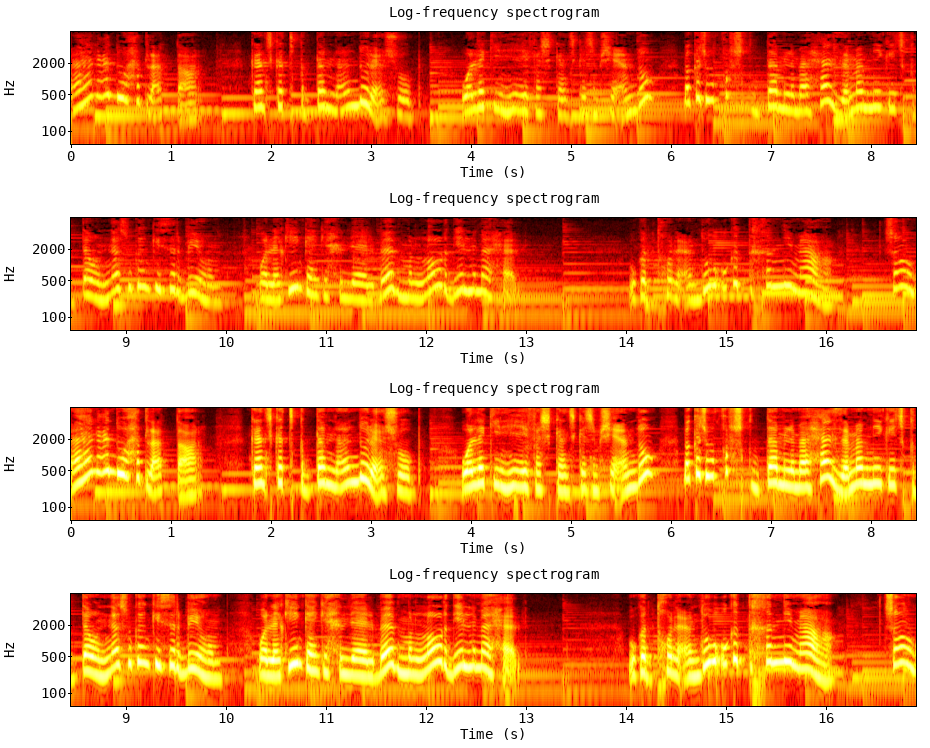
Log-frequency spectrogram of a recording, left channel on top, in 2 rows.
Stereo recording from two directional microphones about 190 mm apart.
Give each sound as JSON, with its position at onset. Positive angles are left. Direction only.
{"t": 0.0, "sound": "a woman's voice", "side_deg": -45}
{"t": 14.0, "sound": "a woman's voice", "side_deg": -45}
